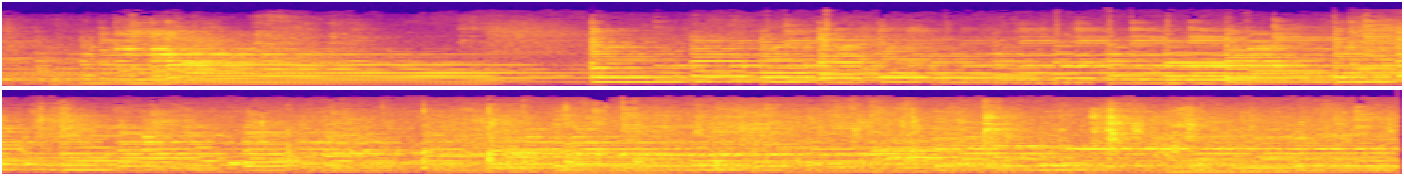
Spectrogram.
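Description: Solo guitar music: a plucked melody on a guitar, with a new phrase starting about two seconds in. From about halfway a wash of room noise lies under it.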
